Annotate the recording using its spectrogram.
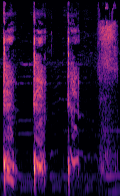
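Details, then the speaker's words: Three deliberate, short, dry coughs and then a sniff, performed on viewers' request, with faint Christmas music in the background. "You guys suggested the coughing and sniffling,"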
